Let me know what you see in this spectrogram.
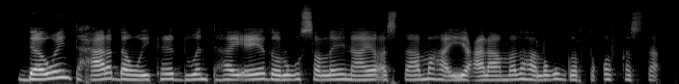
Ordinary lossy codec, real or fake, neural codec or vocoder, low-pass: none; fake; codec, 44.1 kHz, 7.8 kbps, Pupu-Codec; 19.8 kHz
